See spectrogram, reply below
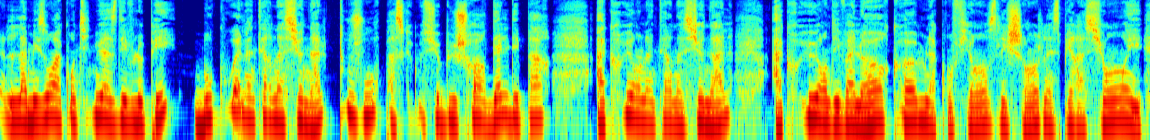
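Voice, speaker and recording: A woman in her forties, an executive in luxury watch retail, answering interview questions in a measured way, with hesitations, self-corrections and a voice that sometimes cracks. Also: mid-range voice, dark tone, husky, dry recording, studio quality. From Ukrainian roots. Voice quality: voice occasionally cracking.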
